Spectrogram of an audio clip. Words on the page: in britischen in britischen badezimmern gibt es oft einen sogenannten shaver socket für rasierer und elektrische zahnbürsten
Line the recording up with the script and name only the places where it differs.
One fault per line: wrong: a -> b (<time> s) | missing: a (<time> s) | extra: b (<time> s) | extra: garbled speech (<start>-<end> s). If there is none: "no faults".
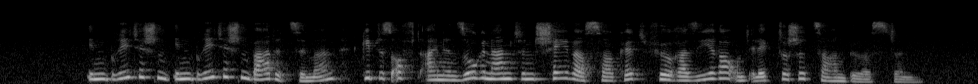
no faults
